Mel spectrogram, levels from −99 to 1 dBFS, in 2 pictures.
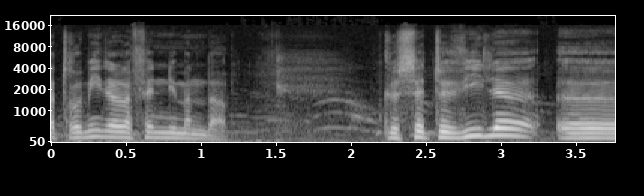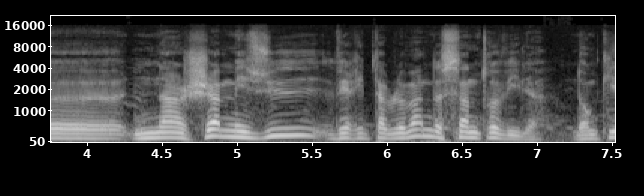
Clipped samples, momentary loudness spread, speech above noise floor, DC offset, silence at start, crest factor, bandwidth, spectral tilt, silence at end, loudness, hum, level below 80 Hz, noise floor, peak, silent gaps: under 0.1%; 11 LU; 24 dB; under 0.1%; 0 s; 18 dB; 16 kHz; -5 dB/octave; 0 s; -24 LUFS; none; -54 dBFS; -48 dBFS; -8 dBFS; none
